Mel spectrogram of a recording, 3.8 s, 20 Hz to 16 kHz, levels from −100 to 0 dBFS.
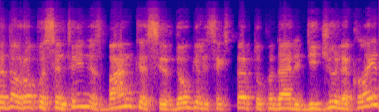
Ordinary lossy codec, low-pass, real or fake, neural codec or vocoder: Opus, 24 kbps; 14.4 kHz; real; none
